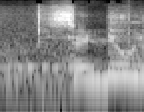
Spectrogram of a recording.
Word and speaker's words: schedule: ई एल ई शेड्यूल कहा जाता है शेड्यूल। स्ेड्यूल स्ेड्यूल भी पढ़ते हैं। प्रोनंसिएशन का अलग-अलग मैटर है।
